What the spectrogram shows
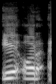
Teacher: अगर आपसे कोई ए और ऐ का उच्चारण स्थान पूछे आप कहोगे कंठ तालव्य होगा।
